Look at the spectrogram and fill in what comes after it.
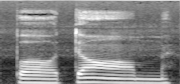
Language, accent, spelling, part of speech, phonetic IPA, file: Persian, Iran, بادام, noun, [bɒː.d̪ɒ́ːm], Fa-بادام.ogg
- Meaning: almond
